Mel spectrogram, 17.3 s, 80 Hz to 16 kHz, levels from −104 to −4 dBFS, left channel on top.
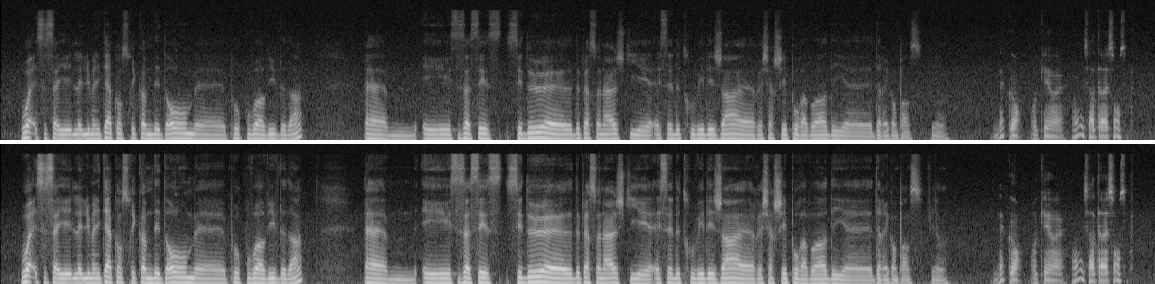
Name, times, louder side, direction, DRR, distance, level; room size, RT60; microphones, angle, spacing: voice 1, 0.3-4.5 5.5-14.2, right 4 dB, 45° right, 0.4 m, -30 dB
voice 2, 14.9-17.0, right 3 dB, 75° right, 1.8 m, -38 dB
head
